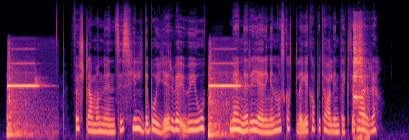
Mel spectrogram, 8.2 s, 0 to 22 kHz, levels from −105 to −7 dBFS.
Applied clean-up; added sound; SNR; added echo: none; Microwave oven + Printer; -5 dB; none.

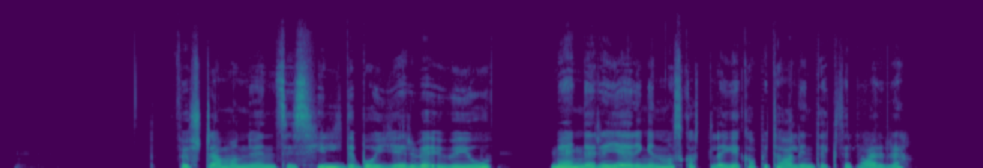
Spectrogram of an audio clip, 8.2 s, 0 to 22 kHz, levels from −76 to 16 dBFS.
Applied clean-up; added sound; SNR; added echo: neural mask model DeepFilterNet 3.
